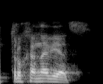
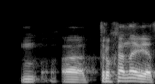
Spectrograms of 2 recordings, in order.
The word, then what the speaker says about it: Truchanovets: So in Belarus, we pronounce it Maxim Truchanovets. Truchanovets, second name. So in English manner, you can pronounce it Truchanovets. So first part of it, it's true.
